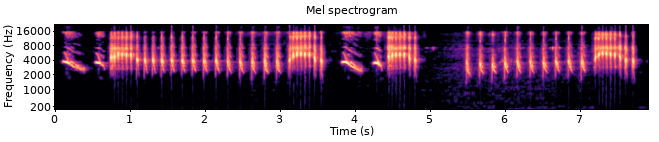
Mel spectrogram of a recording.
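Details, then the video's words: Long-tailed shrike in vigorous varied song used to coax reluctant shrikes into singing: long runs of fast rhythmic raspy notes broken by downslurred whistles and harsh buzzy bursts, with a faint low hum. "suara burung pentet gacor isian variasi bisa untuk pancingan cendet malas bunyi"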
